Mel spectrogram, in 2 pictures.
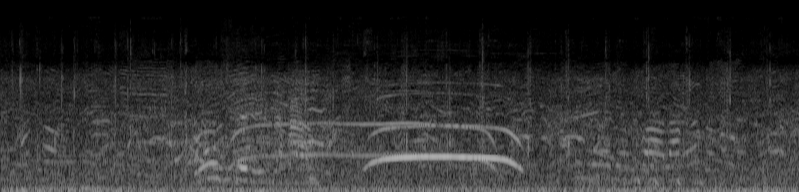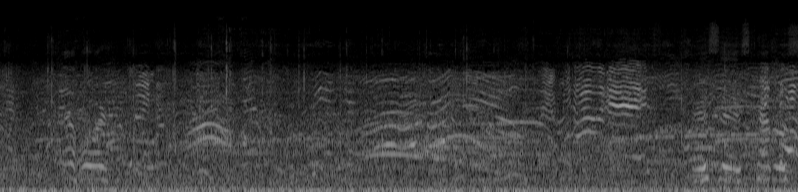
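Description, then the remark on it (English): Horses running, a steady rumble of hoofbeats under a murmuring crowd and indistinct voices, with a brief louder tonal swell partway through. “Hear the horses, baby.”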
